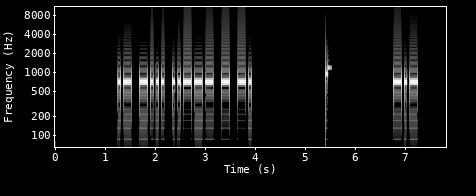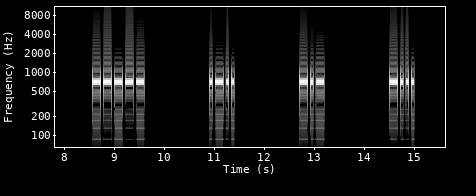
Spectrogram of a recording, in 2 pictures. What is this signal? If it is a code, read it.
Morse code, heard as a keyed tone, about 22 wpm, spaced as for 9 wpm, 700 Hz. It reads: AB2TN K0LKB
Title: USA Call Signs - 8x Character Spacing - 22wpm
